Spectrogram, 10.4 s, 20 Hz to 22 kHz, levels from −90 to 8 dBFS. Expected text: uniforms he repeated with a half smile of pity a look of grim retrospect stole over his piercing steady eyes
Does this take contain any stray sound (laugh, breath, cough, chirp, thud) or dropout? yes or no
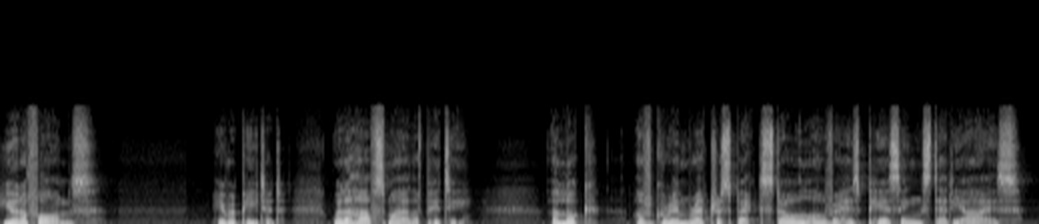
no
